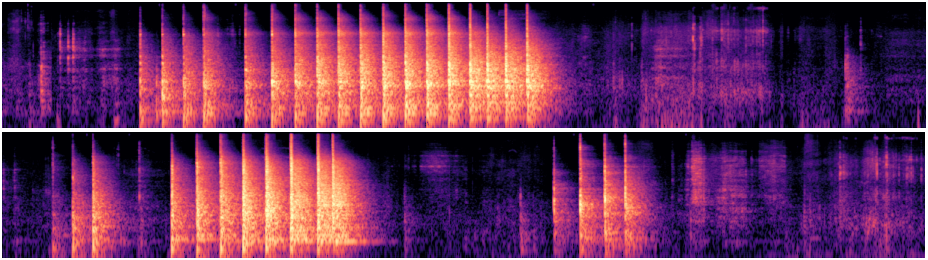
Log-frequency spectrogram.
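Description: Hammer blows driving nails into timber roof battens while fixing the top course of roof tiles, coming in several bursts of quick, rapid strikes separated by short pauses, close and loud.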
